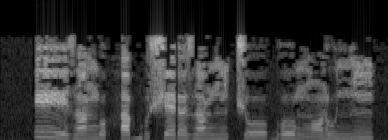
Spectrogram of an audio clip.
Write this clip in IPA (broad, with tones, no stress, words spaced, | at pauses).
eː˦˨ zã˧ŋo˨ha˧bu˧ ʃɛ˧ɾə˨zã˧ŋĩ˧ t͡ʃoː˨ɡoː˦˨ŋɔ̃˨˦ɾu˧ ɲĩ˦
